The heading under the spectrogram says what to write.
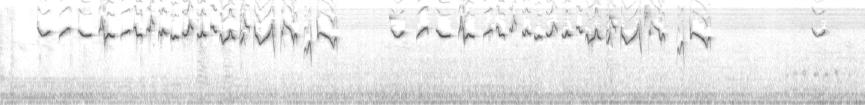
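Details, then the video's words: Ultramarine grosbeak delivering tucano-style song in two long phrases of quick, rippling whistled notes, each about four seconds, separated by a brief pause and followed by a single faint note near the end; low hum beneath. "Azulão tucano"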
